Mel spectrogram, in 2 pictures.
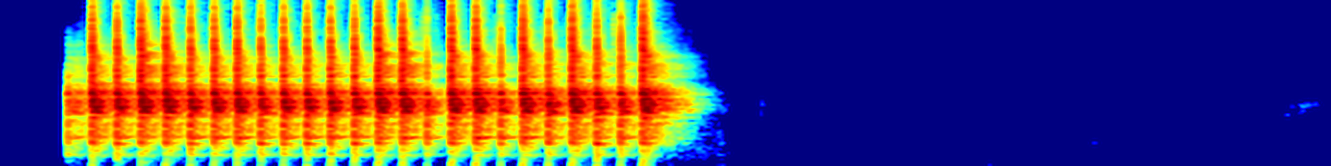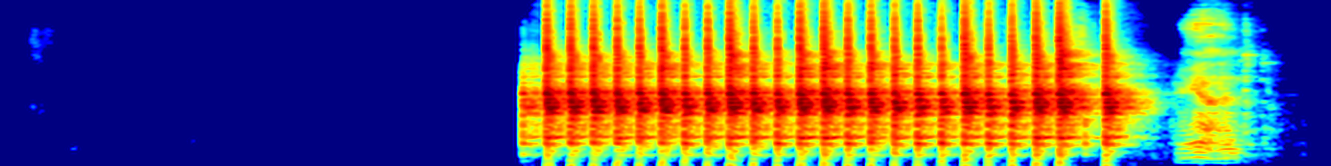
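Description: Rapid, evenly spaced knife strokes chop through mushrooms on a cutting board, close and loud, in two bursts of steady slicing with a long silent gap between them.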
